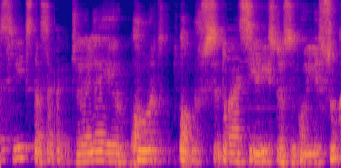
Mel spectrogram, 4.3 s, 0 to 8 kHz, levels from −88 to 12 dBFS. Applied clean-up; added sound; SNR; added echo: neural mask model DeepFilterNet 3.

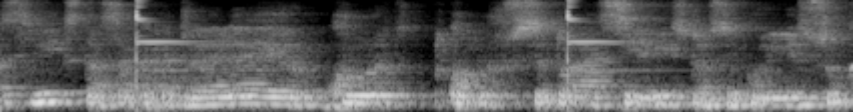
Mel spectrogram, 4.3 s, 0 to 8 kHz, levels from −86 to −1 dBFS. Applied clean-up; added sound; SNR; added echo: none; Glass; 9 dB; reverberation time 0.6 s.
